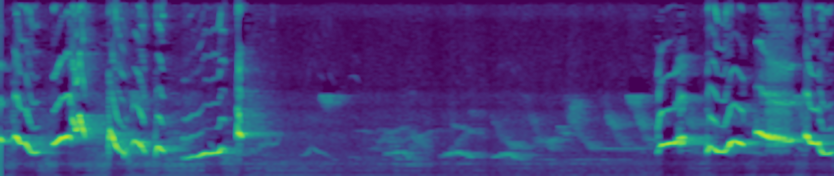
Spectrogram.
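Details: Short burst of loud, rapid Oriental magpie-robin whistles, followed by softer scattered notes and low thumps, then a fresh phrase of smooth, wavering whistles.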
